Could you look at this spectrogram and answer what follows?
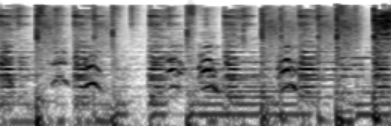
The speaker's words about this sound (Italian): È la chiesa che li fa abbaiare.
